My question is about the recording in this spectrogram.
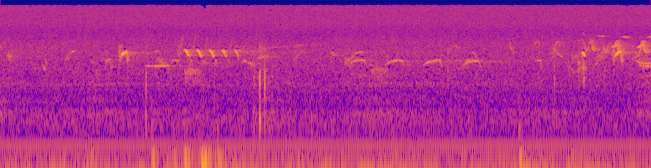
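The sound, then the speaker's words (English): Juvenile wild birds chitter in quick, high, scattered bursts of short chirps over a steady low hum, with a couple of soft thumps mixed in. They are perched up in a service barrier right above a net. “Pointing right at the wild birds, chittering.”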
